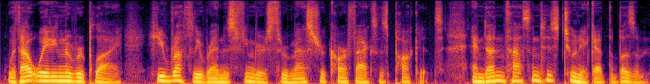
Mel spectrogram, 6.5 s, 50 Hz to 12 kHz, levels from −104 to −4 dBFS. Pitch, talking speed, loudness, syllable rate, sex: 115 Hz, 185 wpm, -17 LUFS, 5.5 syllables/s, male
